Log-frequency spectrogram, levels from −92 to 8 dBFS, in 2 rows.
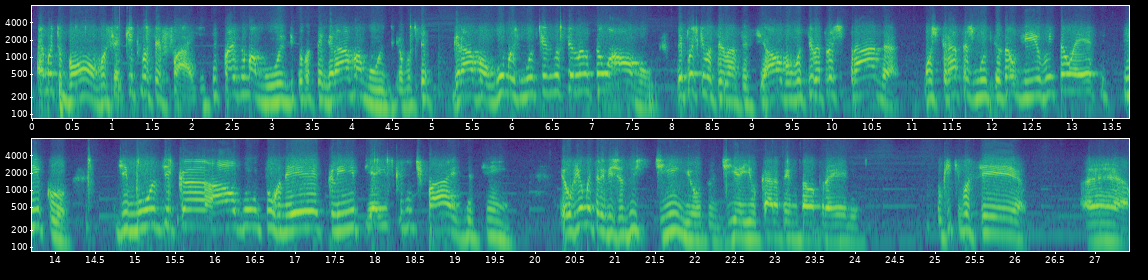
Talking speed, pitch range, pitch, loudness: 170 wpm, 150-230 Hz, 200 Hz, -10 LUFS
